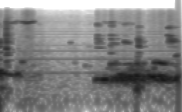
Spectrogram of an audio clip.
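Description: Pigeons coo in short, close bursts, a soft throaty call followed by a brief pause and another round of cooing.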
